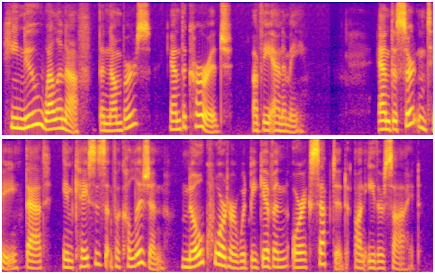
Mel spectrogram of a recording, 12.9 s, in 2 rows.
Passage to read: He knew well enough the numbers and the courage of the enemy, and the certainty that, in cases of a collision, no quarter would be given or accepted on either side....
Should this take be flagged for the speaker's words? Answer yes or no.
no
